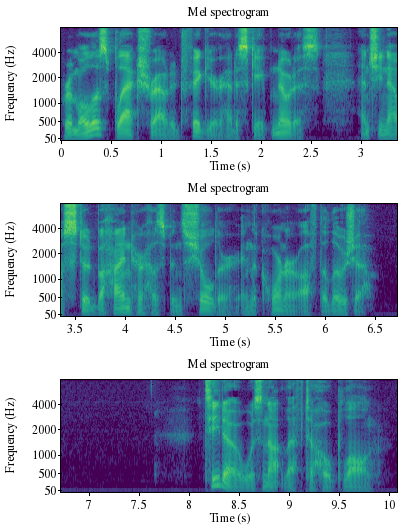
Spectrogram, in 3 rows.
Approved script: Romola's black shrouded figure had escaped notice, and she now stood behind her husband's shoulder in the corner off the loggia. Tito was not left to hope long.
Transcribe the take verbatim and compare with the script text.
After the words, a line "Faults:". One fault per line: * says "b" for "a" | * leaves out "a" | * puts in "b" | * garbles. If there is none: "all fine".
Romola's black shrouded figure had escaped notice, and she now stood behind her husband's shoulder in the corner off the loggia. Tito was not left to hope long.
Faults:
all fine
